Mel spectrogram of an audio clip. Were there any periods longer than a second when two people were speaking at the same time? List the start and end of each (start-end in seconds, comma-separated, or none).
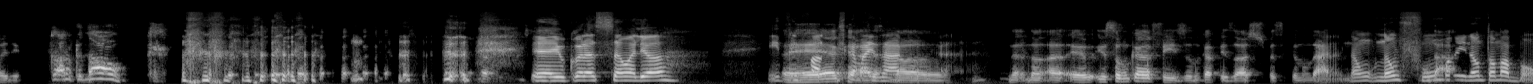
7.8-9.2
